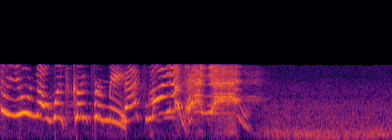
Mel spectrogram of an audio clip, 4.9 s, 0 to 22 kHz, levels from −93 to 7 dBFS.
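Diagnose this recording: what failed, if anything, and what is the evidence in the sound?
Gain pumping runs through the whole recording, with the gain swinging by around 20 dB. Loud and quiet passages sit close together in level, and the sound is squashed flat. The likely cause is input gain set far too high at the microphone stage, with a fast limiter or compressor in call processing clamping down on every peak and releasing in the pauses. The narrowband call path cuts everything above 4 kHz.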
